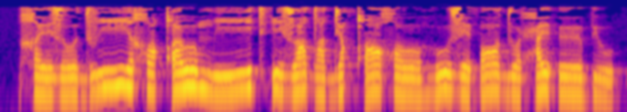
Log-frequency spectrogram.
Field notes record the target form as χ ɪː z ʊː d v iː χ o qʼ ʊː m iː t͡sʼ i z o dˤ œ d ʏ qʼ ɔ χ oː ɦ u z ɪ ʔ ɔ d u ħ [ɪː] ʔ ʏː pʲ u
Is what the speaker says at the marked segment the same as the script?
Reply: no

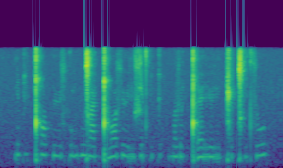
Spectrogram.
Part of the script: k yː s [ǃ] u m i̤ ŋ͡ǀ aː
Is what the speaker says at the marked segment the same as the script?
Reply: no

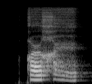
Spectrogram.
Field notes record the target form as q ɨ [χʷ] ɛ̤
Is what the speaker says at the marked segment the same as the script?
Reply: no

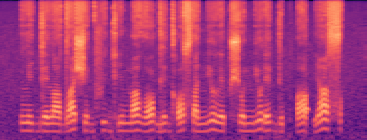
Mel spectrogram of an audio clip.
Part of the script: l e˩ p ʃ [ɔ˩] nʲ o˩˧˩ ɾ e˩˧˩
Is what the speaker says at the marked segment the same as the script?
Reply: no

